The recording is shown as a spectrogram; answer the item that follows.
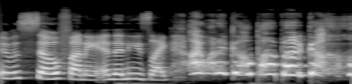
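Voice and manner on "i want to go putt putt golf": put-on very high, loud child's tantrum wail and scream. Retelling a movie scene of a kid on a bus: imitating Max's tantrum screaming. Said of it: "He's just having a meltdown".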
